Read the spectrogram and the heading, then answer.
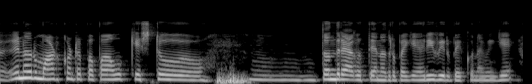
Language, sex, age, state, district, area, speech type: Kannada, female, 45-60, Karnataka, Chikkamagaluru, rural, spontaneous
